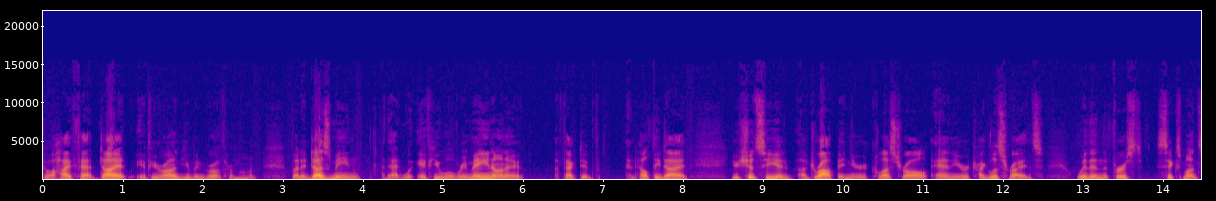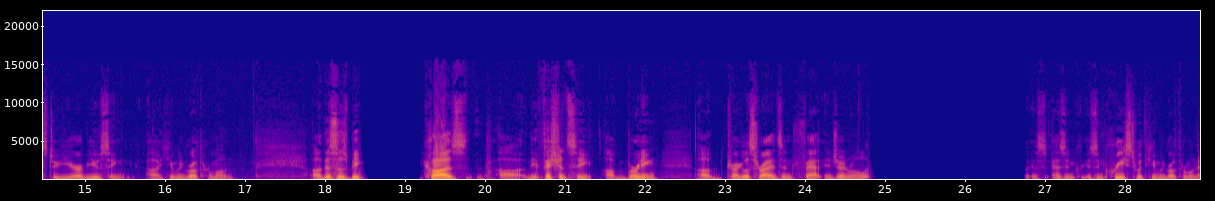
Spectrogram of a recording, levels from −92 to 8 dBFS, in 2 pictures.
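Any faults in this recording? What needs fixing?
There are two call audio freezes. The first runs from 18.43 to 19.21 s, and the second from 24.78 to 26.77 s. In each, the sound stops and a short fading tail gives way to silence. That silence lasts about 0.65 s the first time and about 1.89 s the second. Then the audio resumes where it left off, with nothing lost. The likely cause is delayed packets draining the jitter buffer. The receiver stretched the last sound while it waited. To prevent it, fix the network path that is stalling packets.

There are three jitter buffer speed-ups, where the audio rushes along at its normal pitch. The first is from 20.59 to 22.19 s at 131% speed. The second is from 22.58 to 24.33 s at 114%, and the third is from 26.86 to 28.89 s at 113%. The first and third each follow a freeze. The buffer had filled past its target, so the receiver cut tiny pitch-period slices to catch up. 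About half a second was trimmed in the first span, and roughly 0.3 s in each of the others. To prevent this, stop the packet bursts, or let the buffer shrink more gently.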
